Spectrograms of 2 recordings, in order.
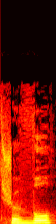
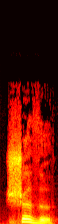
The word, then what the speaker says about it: cheveux: Usually this one is a bit of a problem because some of the students normally pronounce it chevaux. Okay, so try to keep in mind that you get E-U here.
